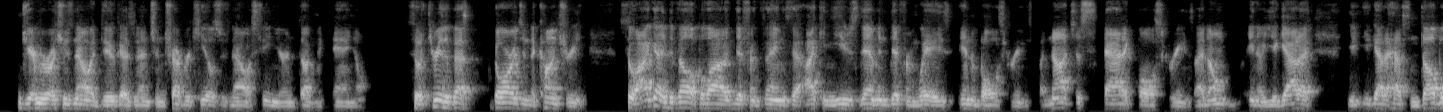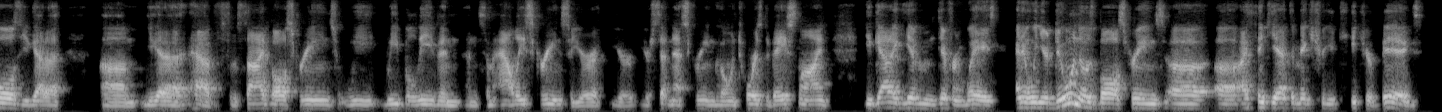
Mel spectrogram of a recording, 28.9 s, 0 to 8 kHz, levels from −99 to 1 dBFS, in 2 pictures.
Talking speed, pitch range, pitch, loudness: 250 wpm, 105-125 Hz, 110 Hz, -29 LUFS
